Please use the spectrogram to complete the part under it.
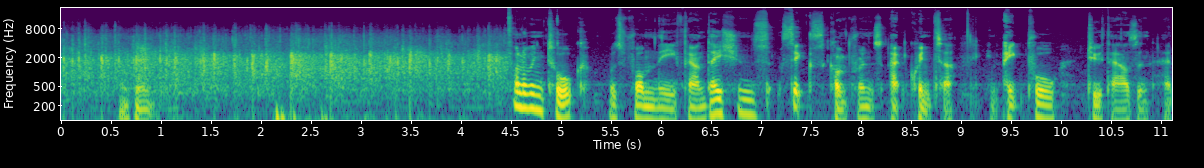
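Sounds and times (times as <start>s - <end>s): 
audience applause closing a conference talk: 0.0s - 4.6s
speech: 0.6s - 1.1s, 4.5s - 11.0s.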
